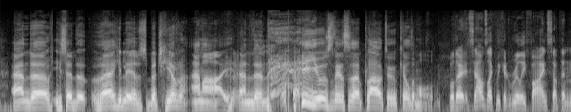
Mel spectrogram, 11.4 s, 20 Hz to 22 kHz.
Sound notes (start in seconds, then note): 5.3 laughs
